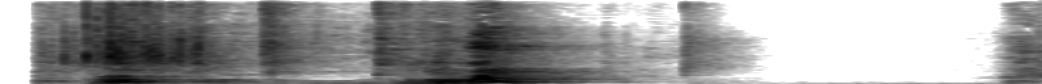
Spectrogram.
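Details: A male Rottweiler lets out two deep, booming barks about a second apart, warning a stranger at the door to leave while protecting his home and family.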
